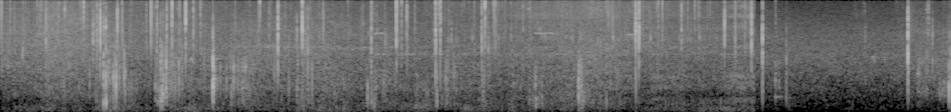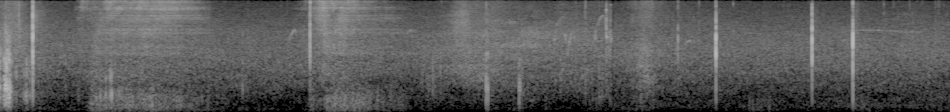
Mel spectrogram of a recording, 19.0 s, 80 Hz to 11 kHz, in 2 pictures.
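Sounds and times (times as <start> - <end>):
wood fire crackling and popping: 0.0 - 7.8
soft hiss: 0.0 - 19.0.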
